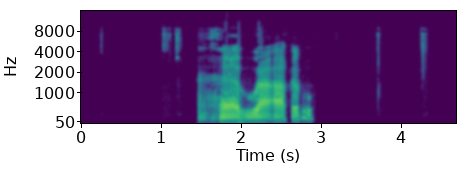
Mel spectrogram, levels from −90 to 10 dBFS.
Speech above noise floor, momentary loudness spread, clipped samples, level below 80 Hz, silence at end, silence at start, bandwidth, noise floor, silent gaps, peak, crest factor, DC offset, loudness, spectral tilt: over 76 dB; 21 LU; under 0.1%; -54 dBFS; 0.4 s; 1.2 s; 10.5 kHz; under -90 dBFS; 1.28-1.44 s, 2.94-3.69 s, 3.76-4.24 s; 0 dBFS; 18 dB; under 0.1%; -14 LUFS; -5.5 dB/octave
